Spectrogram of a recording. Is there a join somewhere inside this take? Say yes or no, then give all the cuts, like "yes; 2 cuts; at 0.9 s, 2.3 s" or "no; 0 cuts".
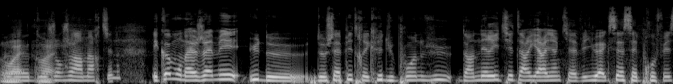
yes; 1 cut; at 1.5 s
